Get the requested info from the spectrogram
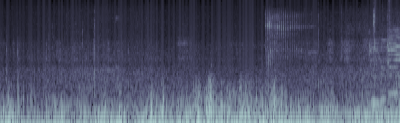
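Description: Wind buffeting the microphone: a loud, rough low rumble throughout. Music fades in near the end.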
